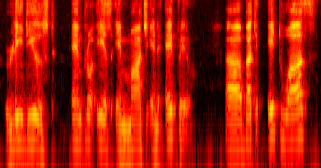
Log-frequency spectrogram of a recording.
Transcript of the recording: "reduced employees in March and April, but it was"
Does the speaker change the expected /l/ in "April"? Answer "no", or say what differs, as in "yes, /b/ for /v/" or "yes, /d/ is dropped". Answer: no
